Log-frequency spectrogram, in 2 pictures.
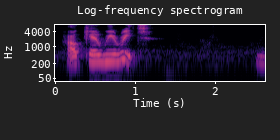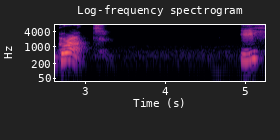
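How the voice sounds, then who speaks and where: A woman's voice: high voice, a bit bright, poor audio. A woman with an Indonesian accent, a student reading a phonology exercise aloud and sounding out words syllable by syllable. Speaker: student presenter.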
